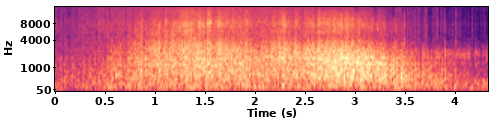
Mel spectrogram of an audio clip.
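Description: A small firecracker set off in the run-up to New Year's Eve fizzes and crackles in a continuous hissing burst that swells and fades over about four seconds, loud and close.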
